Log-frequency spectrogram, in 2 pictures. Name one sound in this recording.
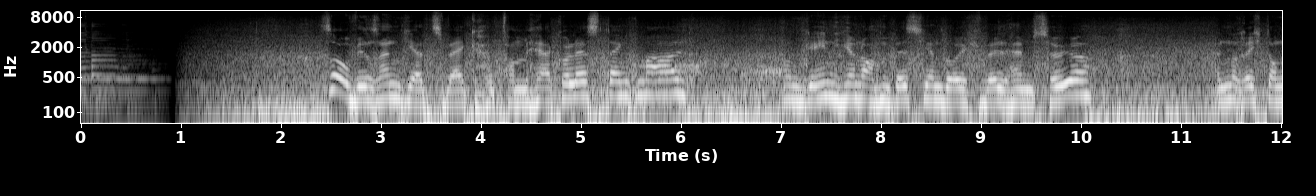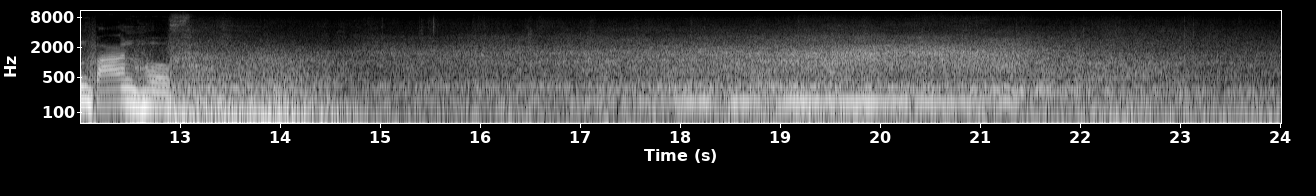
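Traffic hums steadily along a city street.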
